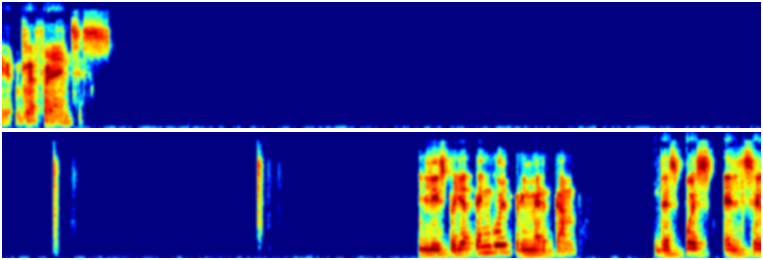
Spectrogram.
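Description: A man speaks calmly into a microphone, heard as on an online call.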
